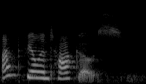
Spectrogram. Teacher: I'm feeling, cutting off that G, I'm feeling tacos.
